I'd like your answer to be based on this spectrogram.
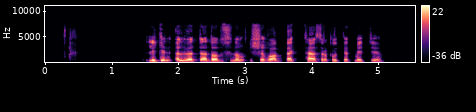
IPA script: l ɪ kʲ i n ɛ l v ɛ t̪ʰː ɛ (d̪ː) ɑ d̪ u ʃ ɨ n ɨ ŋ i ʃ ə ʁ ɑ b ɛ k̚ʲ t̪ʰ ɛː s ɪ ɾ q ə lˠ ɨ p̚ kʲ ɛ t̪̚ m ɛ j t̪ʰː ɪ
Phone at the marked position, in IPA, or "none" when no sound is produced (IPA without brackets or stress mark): d̪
